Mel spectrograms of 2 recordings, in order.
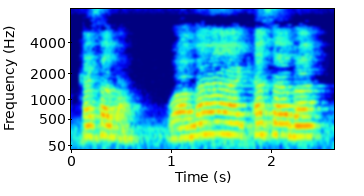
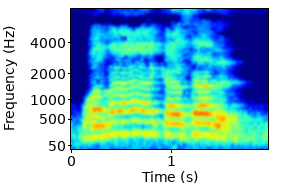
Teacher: বা জবর উচ্চারণ হবে না, বা হবে না, এখানে সাকিন হয়ে যাবে , ওয়া মা কাসাব, কলকলা হয়ে যাবে, ওয়া মা কাসাব, সিন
